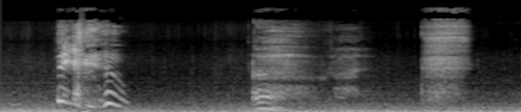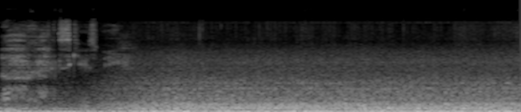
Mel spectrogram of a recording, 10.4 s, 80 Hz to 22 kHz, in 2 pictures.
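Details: Female with a cold or allergies, recorded 9–14 March: several sneezes in quick succession, some with a rising voiced "ah" before the burst, over a steady rumbling background; sneezing.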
